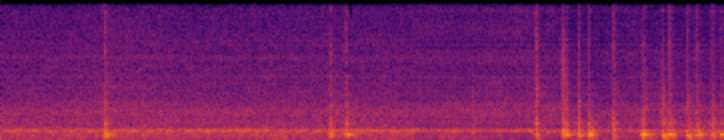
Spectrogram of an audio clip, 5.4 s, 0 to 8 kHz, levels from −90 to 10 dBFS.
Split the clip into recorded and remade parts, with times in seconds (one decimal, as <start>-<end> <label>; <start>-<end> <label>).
0.0-3.1 recorded; 3.1-5.4 remade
